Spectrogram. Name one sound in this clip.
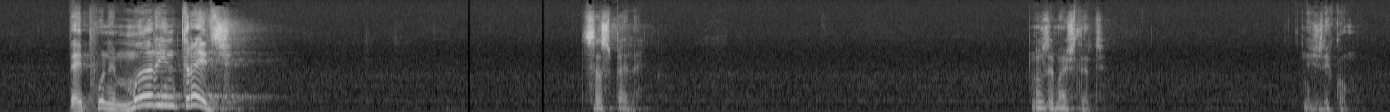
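A man speaks with animation into a microphone, in short bursts with long pauses.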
